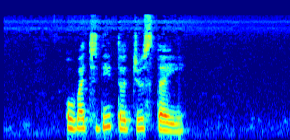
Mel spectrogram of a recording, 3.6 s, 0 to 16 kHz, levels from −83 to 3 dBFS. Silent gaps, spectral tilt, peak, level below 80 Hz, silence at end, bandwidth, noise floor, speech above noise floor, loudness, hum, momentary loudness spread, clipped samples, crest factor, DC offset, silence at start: none; -4 dB/octave; -6 dBFS; -66 dBFS; 1.35 s; 11.5 kHz; -55 dBFS; 34 dB; -22 LUFS; none; 7 LU; under 0.1%; 20 dB; under 0.1%; 0.8 s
